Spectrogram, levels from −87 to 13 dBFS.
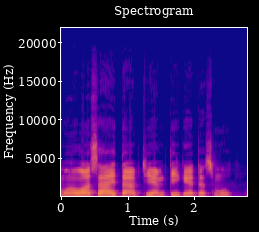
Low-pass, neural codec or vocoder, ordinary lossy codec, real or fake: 19.8 kHz; none; none; real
